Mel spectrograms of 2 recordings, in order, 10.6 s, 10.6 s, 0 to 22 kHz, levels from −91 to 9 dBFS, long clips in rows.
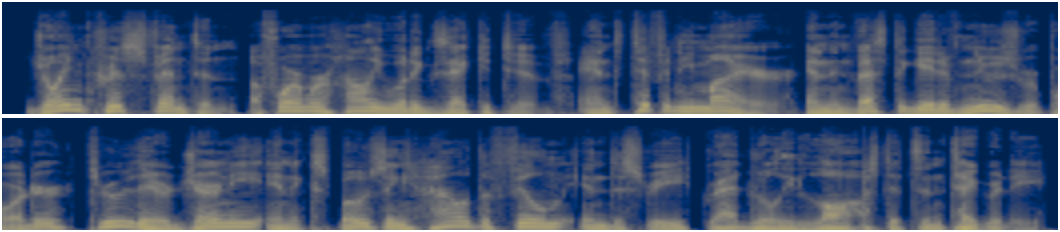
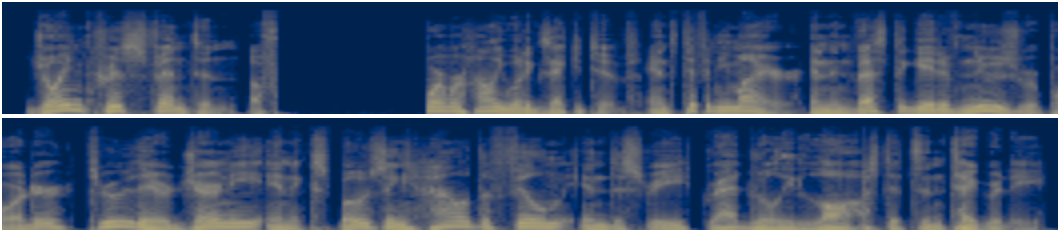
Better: first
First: none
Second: audio freezing; at 1.5 s for 0.5 s

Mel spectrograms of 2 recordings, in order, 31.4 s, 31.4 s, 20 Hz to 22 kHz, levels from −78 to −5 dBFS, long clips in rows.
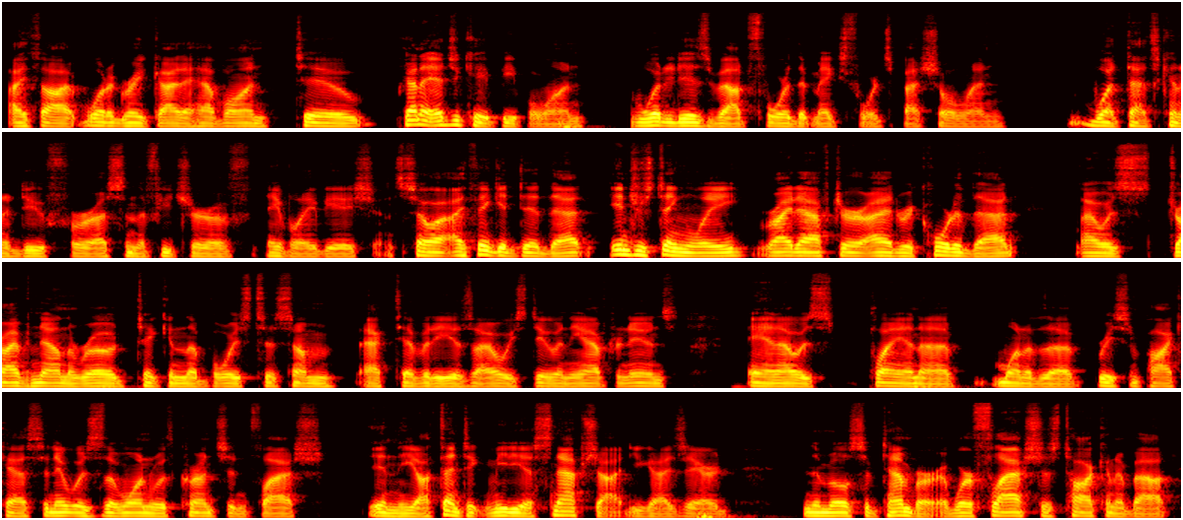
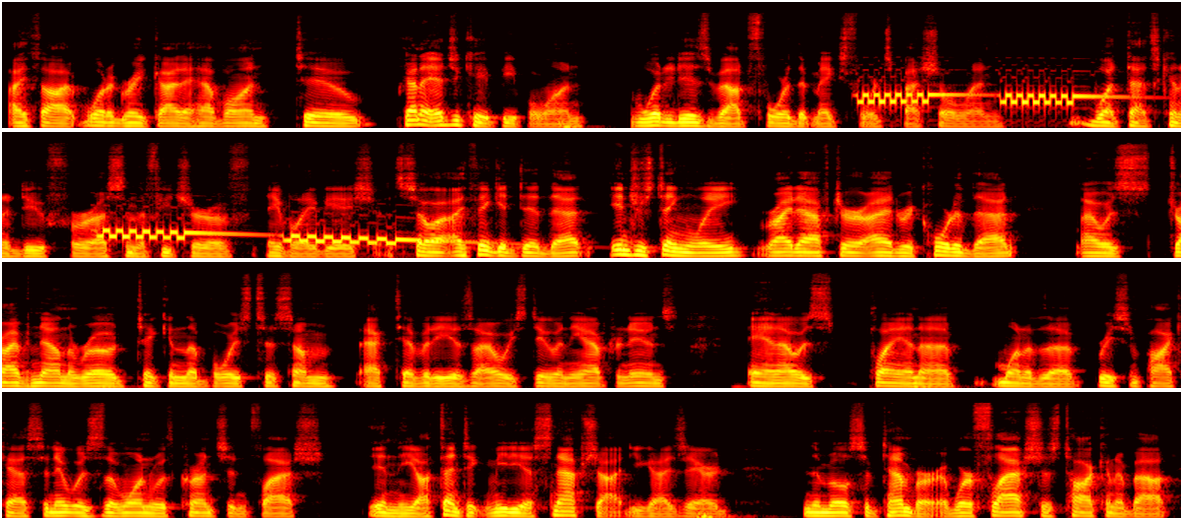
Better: first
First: none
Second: phone ringing; loud; from 5.5 to 11 s; peak 2 dB above the speech

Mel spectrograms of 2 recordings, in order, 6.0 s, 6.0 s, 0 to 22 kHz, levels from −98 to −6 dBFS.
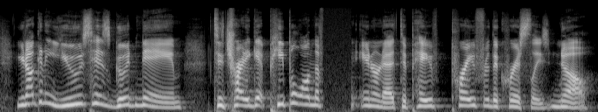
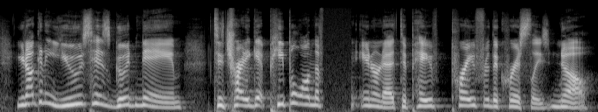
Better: neither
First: audio cutting out; at 3 s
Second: audio cutting out; at 3 s

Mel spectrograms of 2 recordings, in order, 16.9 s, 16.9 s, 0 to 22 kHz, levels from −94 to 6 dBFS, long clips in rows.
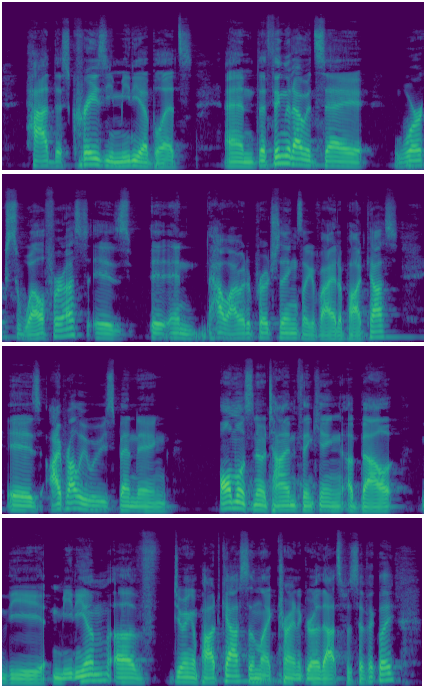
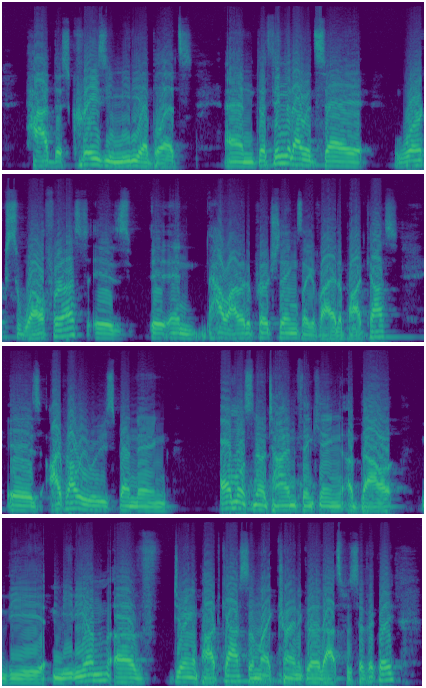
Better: first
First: none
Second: distortion; heavy; 20% of the sound clipped

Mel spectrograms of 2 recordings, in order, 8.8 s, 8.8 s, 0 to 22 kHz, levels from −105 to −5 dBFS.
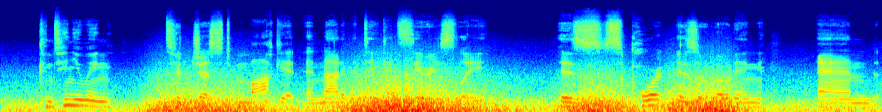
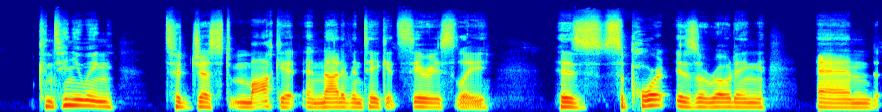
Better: second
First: wind noise on the microphone; heavy; 1 dB above the speech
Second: none

